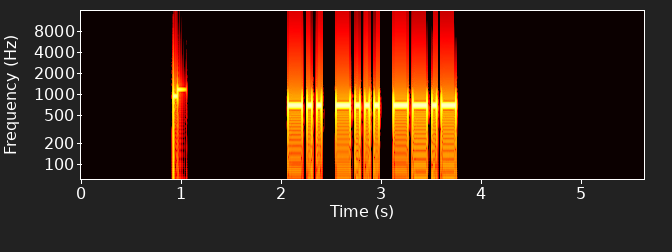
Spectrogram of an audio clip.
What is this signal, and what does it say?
Morse code, heard as a keyed tone, about 25 wpm, 700 Hz. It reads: DBQ
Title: USA Call Sign Postfixes - 3 Letters 25wpm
